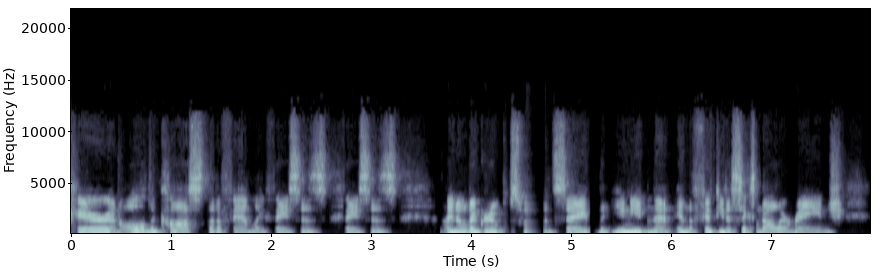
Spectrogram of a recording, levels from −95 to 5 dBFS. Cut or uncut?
cut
